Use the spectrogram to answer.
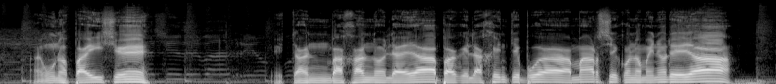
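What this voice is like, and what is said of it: Imitates another person's voice. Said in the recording (Spanish): “imitación de Mujica”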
